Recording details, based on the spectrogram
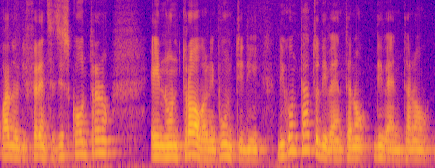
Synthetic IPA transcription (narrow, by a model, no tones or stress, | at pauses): kwand̪oled̪ifːeɾɛnt̪ses̬iskont̪ɾano | enːont̪ɾɔːvanoipunt̪id̪id̪ikont̪at̪ːod̪ivɛnt̪anod̪ivɛnt̪ano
